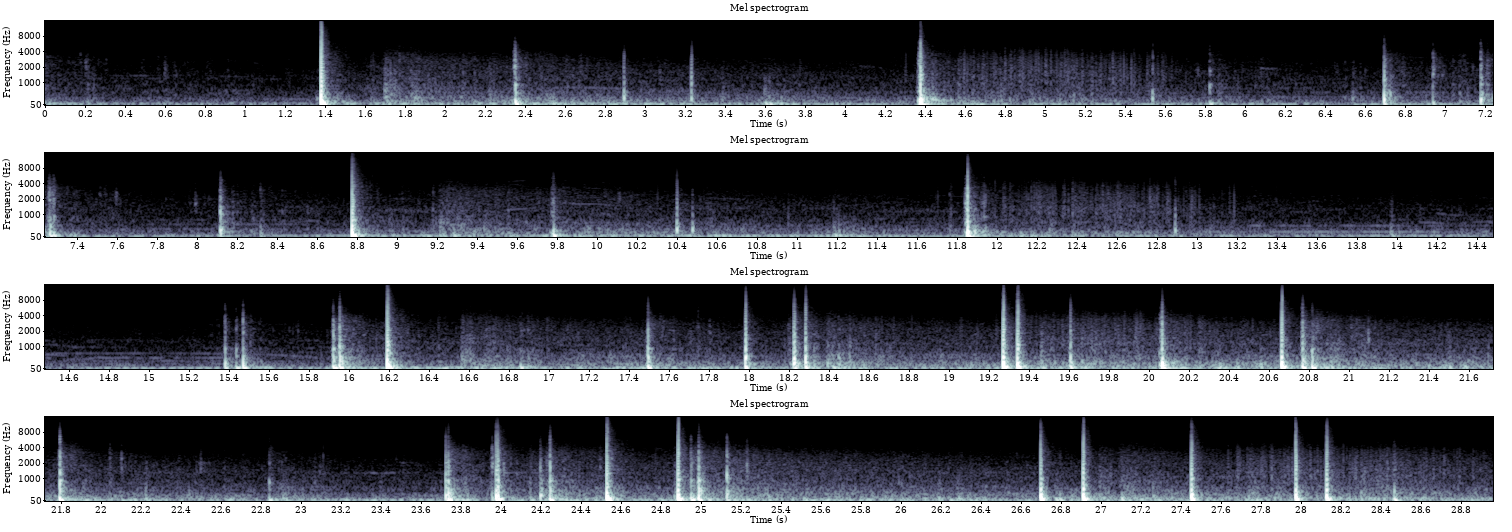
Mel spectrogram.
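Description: Fireworks display: aerial shells bursting with sharp bangs at irregular intervals over a steady low rumble. The bangs are sparse at first and come thick after about halfway, with a dense run of rapid bursts near the end.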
